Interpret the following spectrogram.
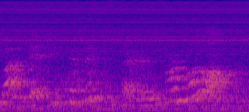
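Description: People's voices in a large room, with several short, high vocal sounds that rise in pitch.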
